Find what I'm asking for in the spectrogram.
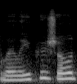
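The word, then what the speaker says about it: Lili Pujol: Um, my handle is at Lily Pujol Jr. because I share my mother's name, and she had both of these things before me.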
